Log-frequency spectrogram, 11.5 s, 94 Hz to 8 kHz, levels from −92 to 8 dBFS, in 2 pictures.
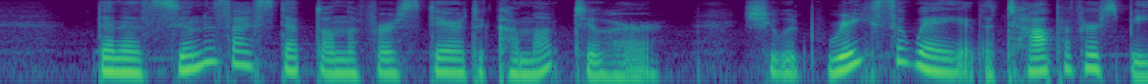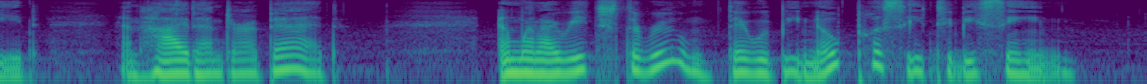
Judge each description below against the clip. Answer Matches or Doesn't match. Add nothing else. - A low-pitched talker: Doesn't match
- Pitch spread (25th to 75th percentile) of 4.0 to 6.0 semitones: Doesn't match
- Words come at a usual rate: Doesn't match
